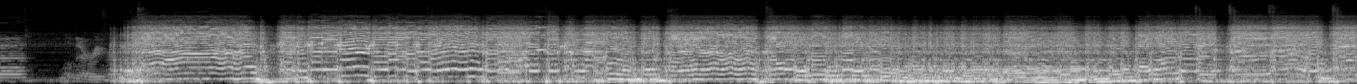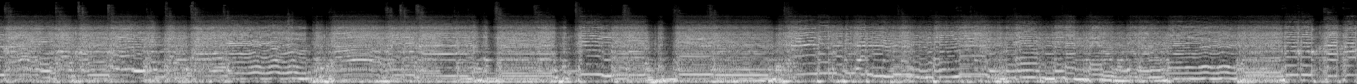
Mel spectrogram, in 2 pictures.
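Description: A distorted electric guitar plays through a Kemper Profiling Amp using its built-in overdrive and added reverb, with loud, sustained riffing that runs continuously for the full length after a brief quiet start.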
